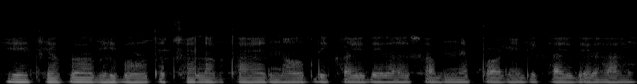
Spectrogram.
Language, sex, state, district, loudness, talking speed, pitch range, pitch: Hindi, male, Bihar, Araria, -45 LUFS, 170 wpm, 100-105 Hz, 105 Hz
